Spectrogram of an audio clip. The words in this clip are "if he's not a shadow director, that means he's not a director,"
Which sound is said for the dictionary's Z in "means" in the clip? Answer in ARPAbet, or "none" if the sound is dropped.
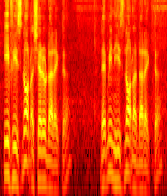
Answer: none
